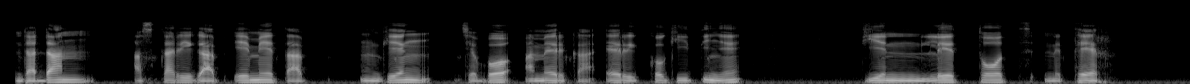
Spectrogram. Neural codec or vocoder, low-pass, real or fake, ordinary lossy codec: none; 7.2 kHz; real; none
